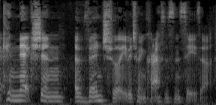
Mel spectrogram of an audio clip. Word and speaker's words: Caesar: Say the name Caesar. – Ooh. I tingle with recognition. – Gaius Julius Caesar. – Woo! I do declare. – Or should we do the hard C? No. – Kaiser.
